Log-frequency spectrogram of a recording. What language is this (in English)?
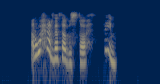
Kabyle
